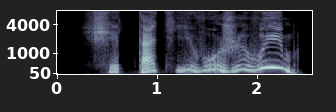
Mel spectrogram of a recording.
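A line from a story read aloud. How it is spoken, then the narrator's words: Hollow, booming whisper. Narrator (Russian): гулко прошептал доморощенер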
